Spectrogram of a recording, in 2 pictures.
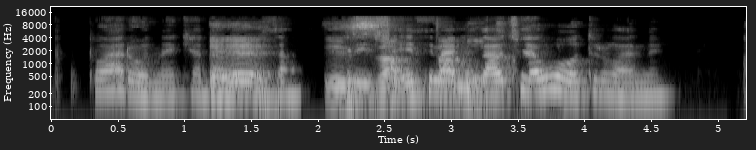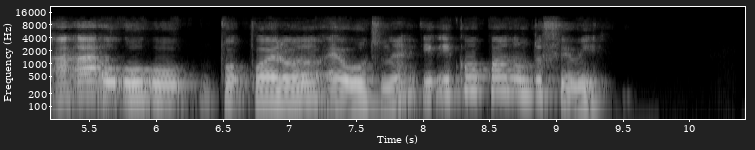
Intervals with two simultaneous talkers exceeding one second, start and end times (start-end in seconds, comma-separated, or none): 1.2-3.5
